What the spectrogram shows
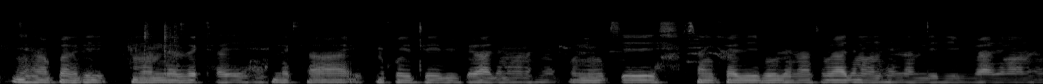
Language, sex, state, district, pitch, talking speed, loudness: Hindi, male, Chhattisgarh, Korba, 100 Hz, 155 wpm, -42 LUFS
